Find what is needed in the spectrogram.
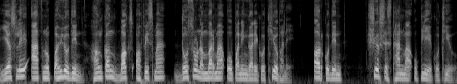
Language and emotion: Nepali, neutral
